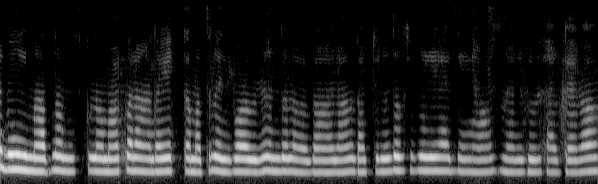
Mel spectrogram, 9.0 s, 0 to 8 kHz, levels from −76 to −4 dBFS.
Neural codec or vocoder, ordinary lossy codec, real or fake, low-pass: codec, 24 kHz, 0.9 kbps, WavTokenizer, small release; none; fake; 7.2 kHz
